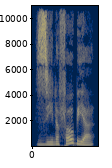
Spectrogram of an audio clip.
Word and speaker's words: xenophobia: ex-girlfriend ex-husband or ex-wife when X starts a word then it's pronounced like Z there are very few of these words in English but a couple of them are xenophobia xylophone and Xerox xenophobia means fear of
